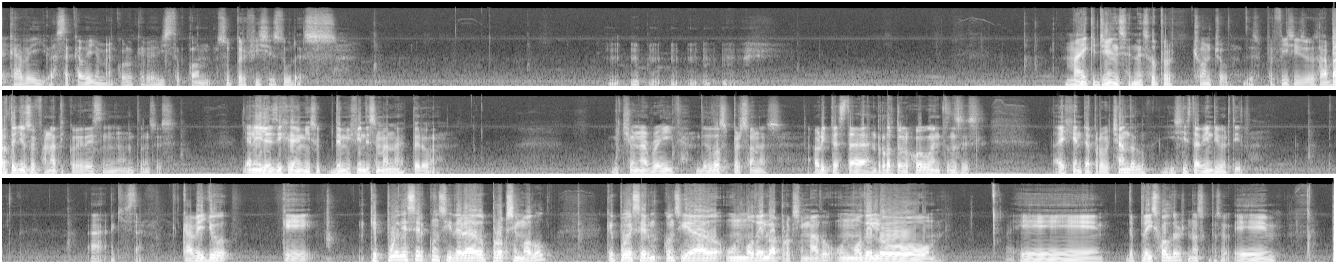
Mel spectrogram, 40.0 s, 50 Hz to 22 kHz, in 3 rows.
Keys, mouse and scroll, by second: 1.4 scroll down 2, 2.3-2.6 scroll down 2, 4.3 middle click, 6.0 middle click, 6.8-7.6 scroll down 3, 7.6 middle click, 10.2 middle click, 14.3 middle click, 14.3 scroll down 1, 14.8 middle click, 16.1 scroll down 2, 23.5 scroll down 1, 24.3 scroll down 1, 25.1 scroll down 1, 26.0 middle click, 26.2 scroll down 1, 27.0 scroll down 1, 27.6 click, 30.5 click, 31.6 click, 32.1 click, 32.4-32.8 scroll down 2, 32.8-40.0 scroll up 2.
